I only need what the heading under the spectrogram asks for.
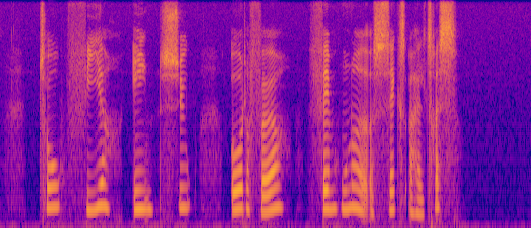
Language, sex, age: Danish, female, 36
